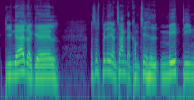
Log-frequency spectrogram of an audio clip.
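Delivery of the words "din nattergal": low, slow imitated drunken holler; half-drunk Jutlander's shout. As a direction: drag it out like a tipsy heckler from Jutland. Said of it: "halvfuld jyde, der råbte".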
